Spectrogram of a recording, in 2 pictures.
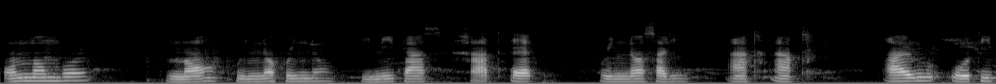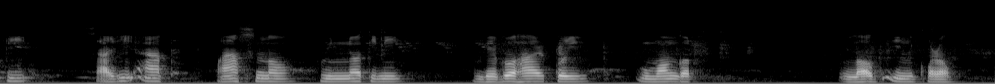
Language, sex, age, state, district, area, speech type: Assamese, male, 45-60, Assam, Golaghat, urban, read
